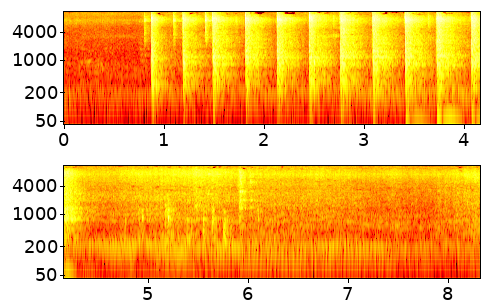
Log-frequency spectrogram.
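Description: Small hammer nailing a plywood joint: a run of about a dozen quick, sharp blows, roughly three a second, starting about a second in and stopping after about four seconds, followed by a few light taps and handling of the wood.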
